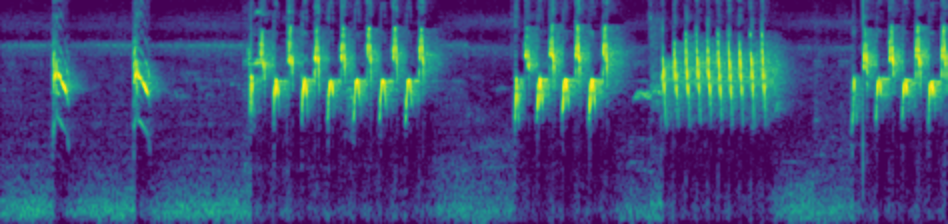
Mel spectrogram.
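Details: Semi-gacor bar-winged prinia singing ngebren, used as a lure and model for other birds: two isolated sharp notes, then repeated bursts of fast high chirps, one a dense buzzy trill-like run.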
